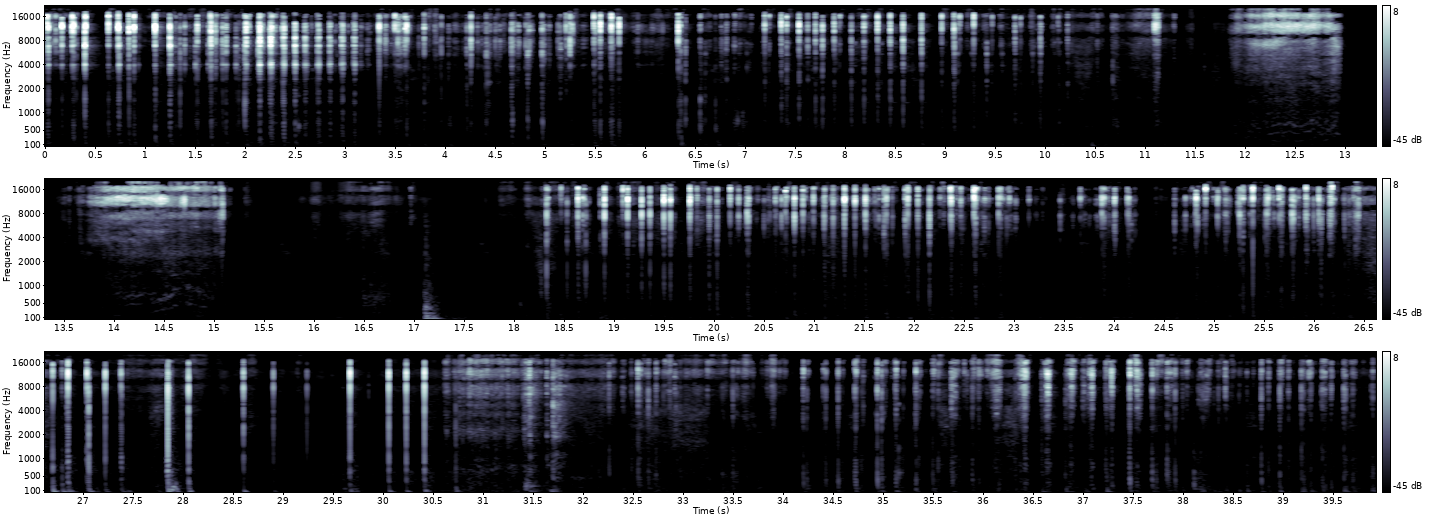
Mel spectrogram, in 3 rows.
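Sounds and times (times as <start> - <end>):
fingertip tapping: 23.6 - 30.5.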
